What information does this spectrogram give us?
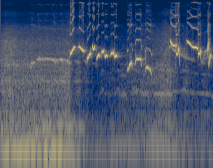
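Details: Energetic orange-headed thrush song for triggering other birds to sing: a thin rising whistle, then a rapid series of looping, slurred whistles and sharper high notes.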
